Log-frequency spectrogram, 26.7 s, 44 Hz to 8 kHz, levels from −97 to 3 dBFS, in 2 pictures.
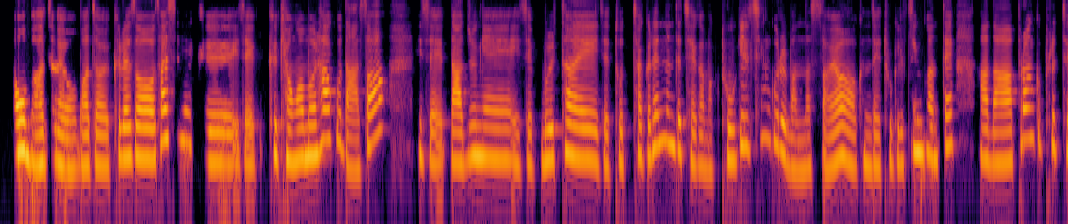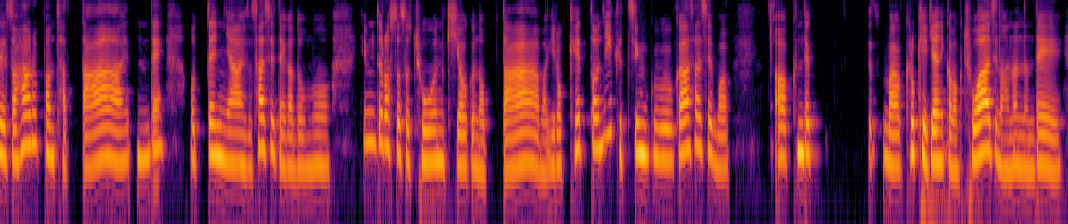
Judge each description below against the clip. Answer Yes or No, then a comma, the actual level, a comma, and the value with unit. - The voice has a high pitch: Yes, high, 200 Hz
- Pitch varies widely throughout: No, average, 4.7 semitones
